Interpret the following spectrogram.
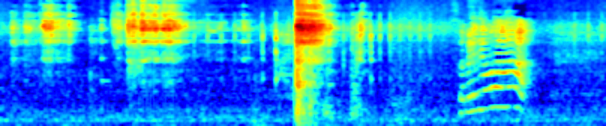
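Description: Light clinks of tableware, with one sharp click about halfway, then a brief high vocal sound from a woman, rising then falling, near the end.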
